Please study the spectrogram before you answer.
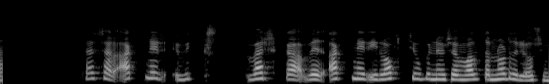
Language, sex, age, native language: Icelandic, female, 30-39, Icelandic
